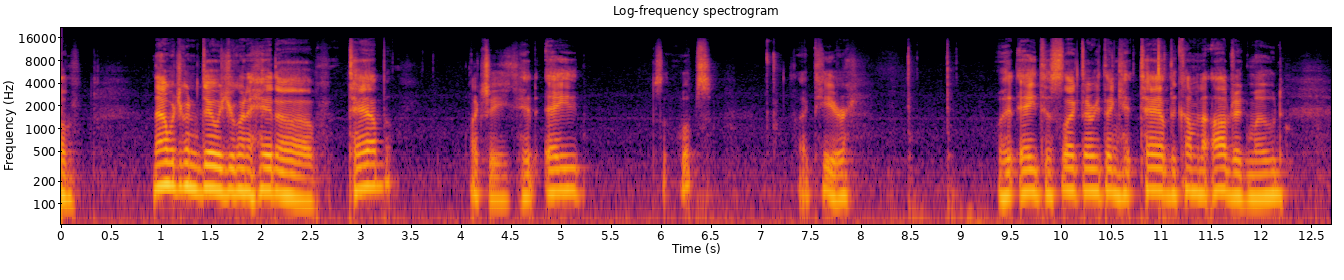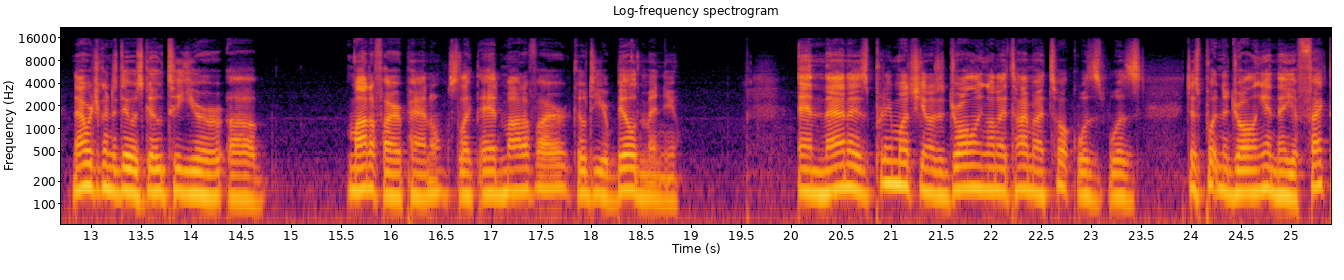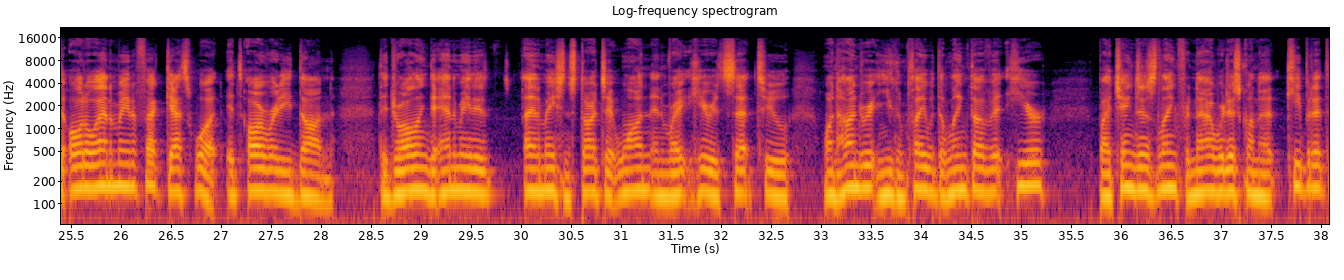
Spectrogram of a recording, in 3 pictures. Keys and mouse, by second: 4.8 a, 7.1-8.8 drag, 8.5 a, 8.9 a, 11.1 Tab, 15.7-18.5 drag.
